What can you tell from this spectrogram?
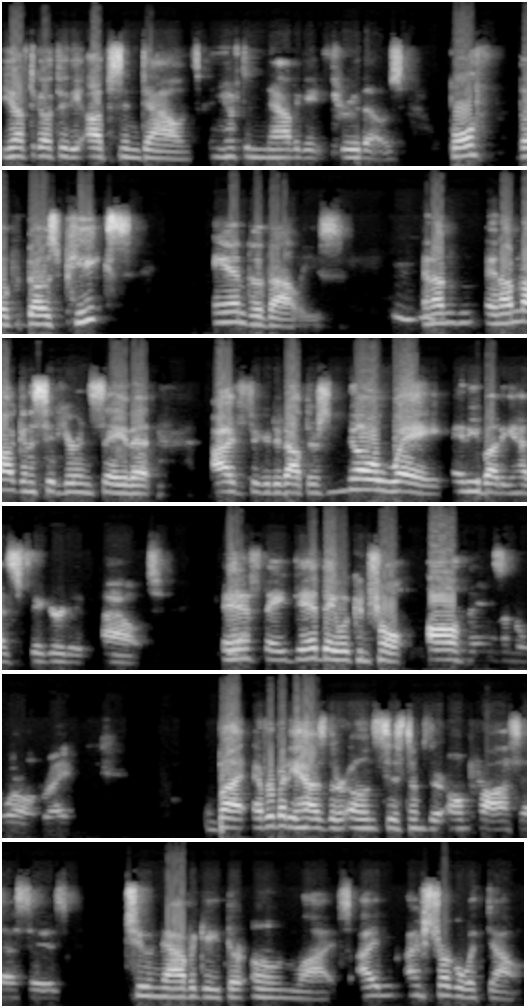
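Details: Adult male speaker; normal speech.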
